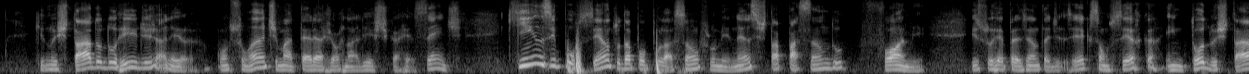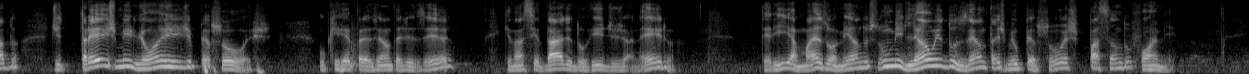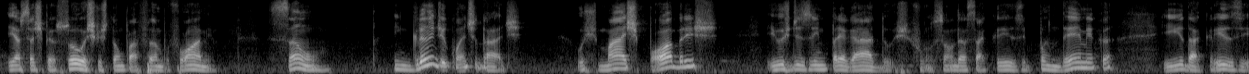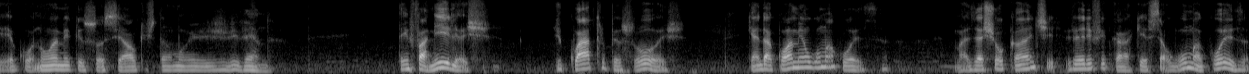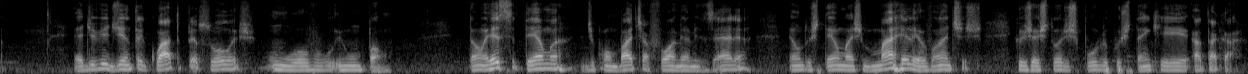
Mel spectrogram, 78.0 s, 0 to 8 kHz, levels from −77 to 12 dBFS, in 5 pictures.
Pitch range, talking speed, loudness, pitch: 110-145 Hz, 105 wpm, -25 LUFS, 120 Hz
